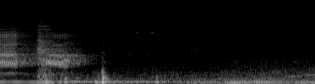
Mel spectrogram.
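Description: A raven gives two harsh, rasping caws in quick succession over a steady low rumble of traffic, followed by a faint higher bird call.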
